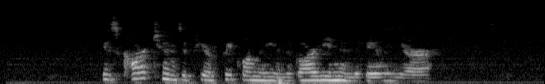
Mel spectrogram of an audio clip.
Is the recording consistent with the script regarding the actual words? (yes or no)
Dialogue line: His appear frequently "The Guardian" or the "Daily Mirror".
no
